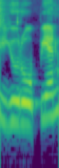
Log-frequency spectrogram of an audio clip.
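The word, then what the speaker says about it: European: जब हम इस यूरोपियन को पढ़ते हैं तो यू यू य में ऊ की मात्रा।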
